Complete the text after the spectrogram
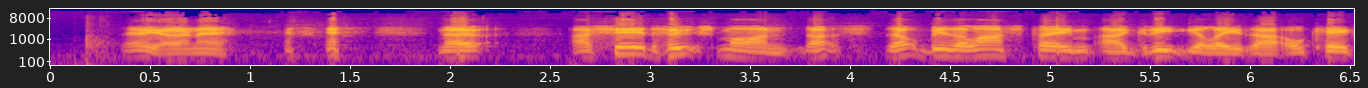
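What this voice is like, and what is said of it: Brogue accent. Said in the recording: “how I can tell it's you? Because of that brogue.”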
